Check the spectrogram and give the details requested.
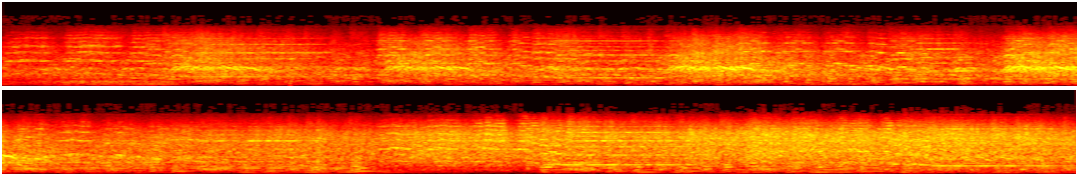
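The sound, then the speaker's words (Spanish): A bullring crowd at a bullfight applauds and cheers the new matador, a continuous roar blending into a dense, loud wash of noise that swells in waves and never drops away across the whole stretch. “El público no deja ni un segundo de aplaudir y vitorear al nuevo matador.”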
